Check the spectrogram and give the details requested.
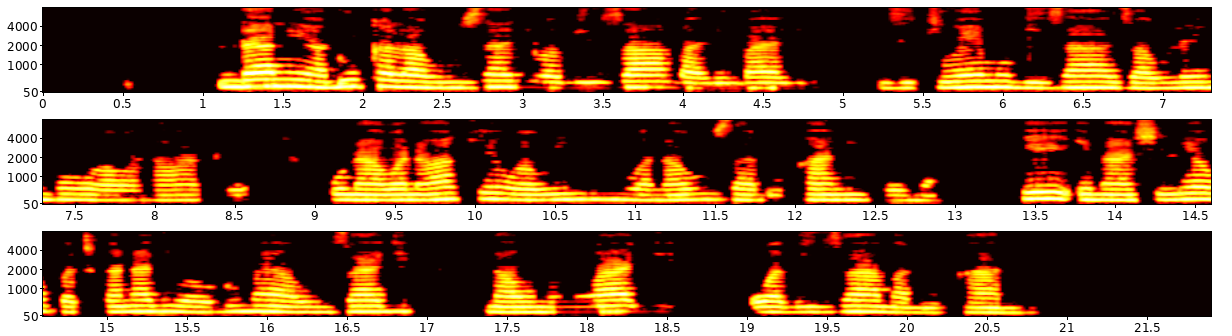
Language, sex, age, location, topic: Swahili, male, 36-49, Dar es Salaam, finance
